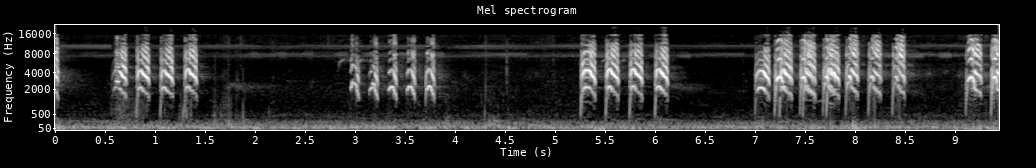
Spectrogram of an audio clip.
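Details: Indian ringneck parakeet, a green parrot, chirping in bursts of four to seven quick, shrill notes separated by pauses of a second or more; quiet background.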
